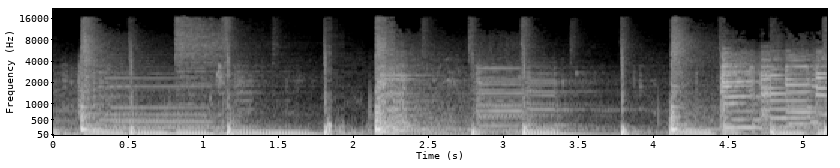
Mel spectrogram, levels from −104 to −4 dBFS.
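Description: Bluetooth LE Audio frames went missing twice, and the LC3 decoder filled each gap by replaying the last good spectrum with random signs. From 1.83 to 2.33 s, about 280 ms of audio is lost in short runs of a few tens of milliseconds spread over half a second, so the sound breaks into a brief, noisy smear. Between 4.66 and 4.78 s, about 70 ms goes the same way, a short hiss-like blur with no clean tone.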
